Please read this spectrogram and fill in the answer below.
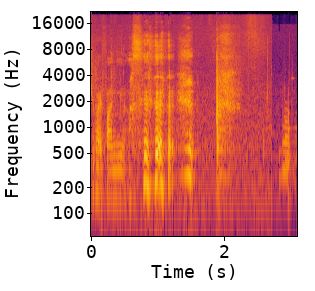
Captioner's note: laughs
